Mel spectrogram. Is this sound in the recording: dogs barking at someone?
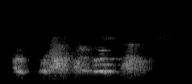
yes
